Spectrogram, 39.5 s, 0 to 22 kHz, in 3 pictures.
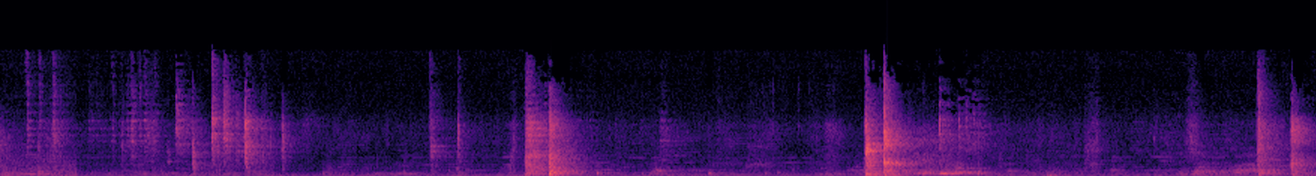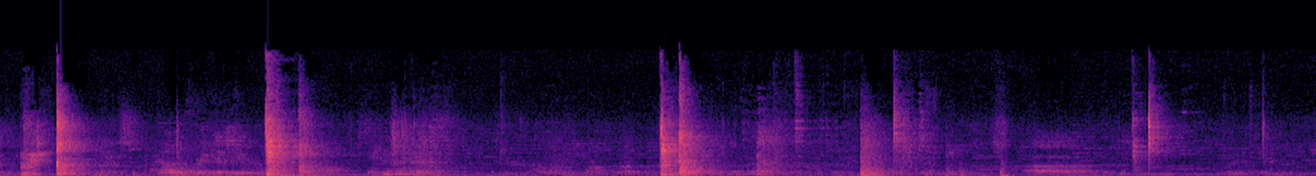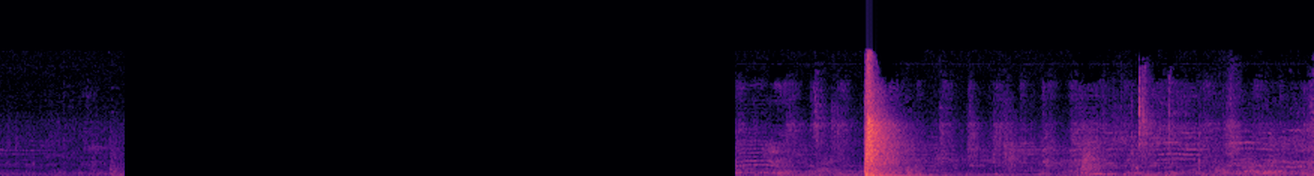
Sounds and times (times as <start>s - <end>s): Inside, large room or hall: 0.0s - 11.2s, 14.8s - 18.9s, 19.7s - 25.0s, 33.7s - 39.4s.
